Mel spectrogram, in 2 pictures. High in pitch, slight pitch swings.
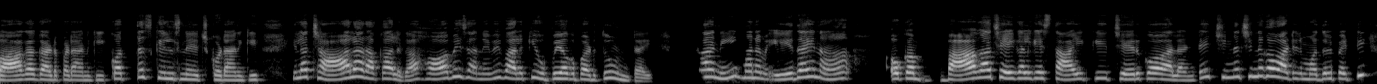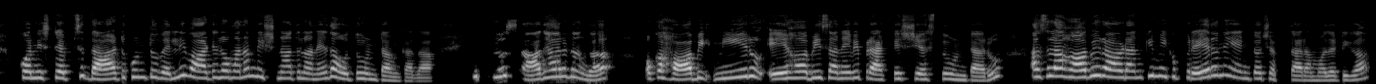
No: very high, 270 Hz; wide, 5.6 semitones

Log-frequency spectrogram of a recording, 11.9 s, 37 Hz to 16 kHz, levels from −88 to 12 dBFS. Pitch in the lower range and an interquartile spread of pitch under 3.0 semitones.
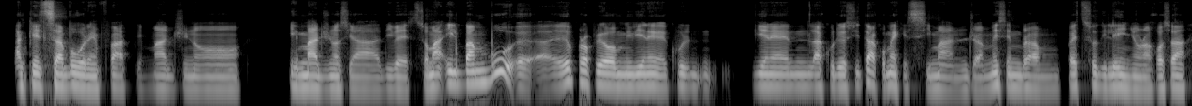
Yes: low, 110 Hz; narrow, 2.4 semitones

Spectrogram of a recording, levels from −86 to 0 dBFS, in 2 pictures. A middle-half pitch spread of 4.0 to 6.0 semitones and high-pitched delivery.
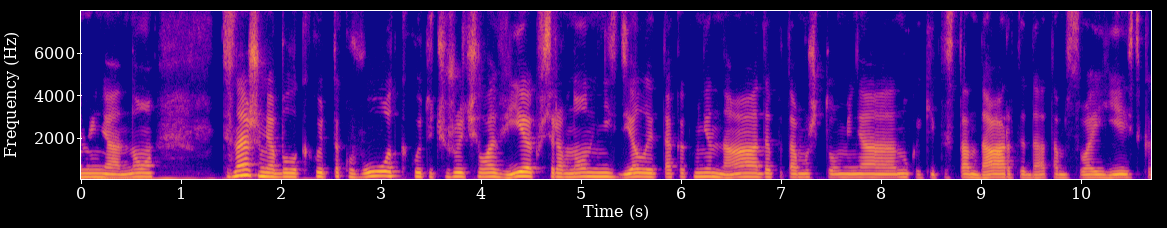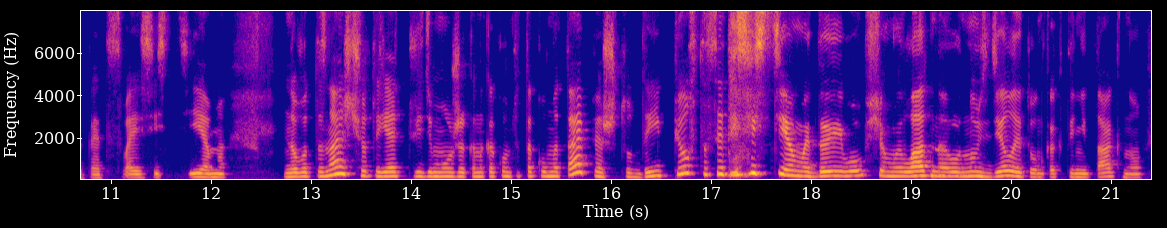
No: average, 4.4 semitones; medium, 180 Hz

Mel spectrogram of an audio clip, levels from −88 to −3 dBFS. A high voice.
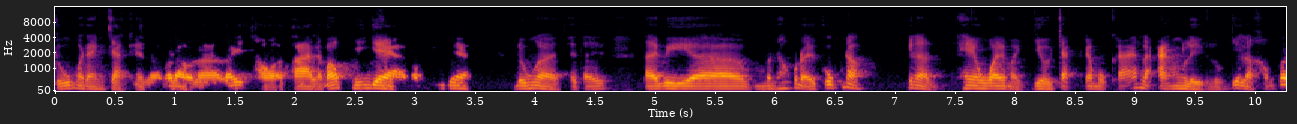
No: low, 115 Hz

